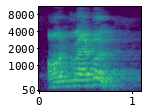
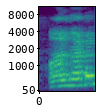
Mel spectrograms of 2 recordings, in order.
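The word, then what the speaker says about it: honourable: ऑनरेबल, ऑनरेबल में भी यच लगा हुआ है, लेकिन प्रोनाउंसिएशन करने पर इसको महत्व नहीं दिया गया, ये साइलेंट है। यहाँ पर ऑनरेबल यच के बाद ओ की आवाज आती है और स्वर निकलता है,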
